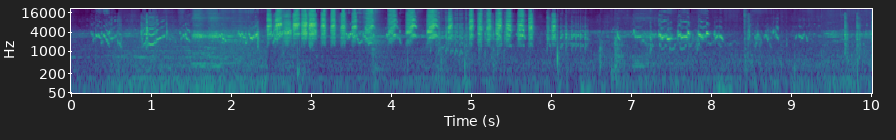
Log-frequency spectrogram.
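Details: Japanese budgerigar heard while mating: fast scratchy chatter and clicking, rising into a dense run of rapid harsh pulses midway, then softer warbles, over a low background hum.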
